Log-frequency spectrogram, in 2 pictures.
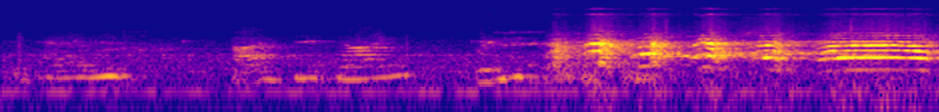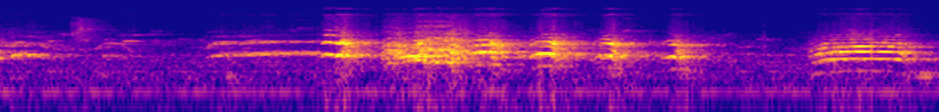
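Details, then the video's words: Pet red-lored amazon laughing when other birds attack people: bursts of rich, harmonic, chuckling laugh-like notes in quick runs, preceded by a few soft low vocal sounds, in a small room with a faint steady hum. "Red Lored Fuego Laughs At Bird Attack"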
